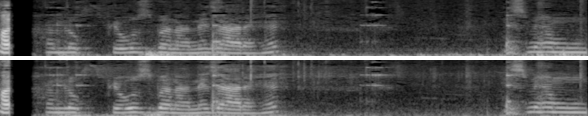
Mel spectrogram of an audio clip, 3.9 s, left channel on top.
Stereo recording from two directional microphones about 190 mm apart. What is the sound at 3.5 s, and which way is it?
Speech, 10° right (ahead or behind).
